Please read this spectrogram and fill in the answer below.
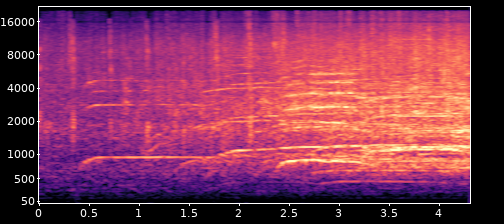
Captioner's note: audience continues cheering; audience continues applauding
